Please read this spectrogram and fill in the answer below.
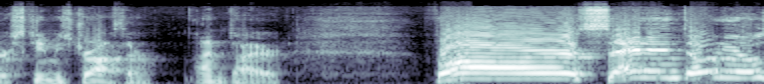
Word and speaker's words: Strawther: it's cut off little on the screen St strawther excuse me Strather I'm tired for San Antonio Spur who lost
